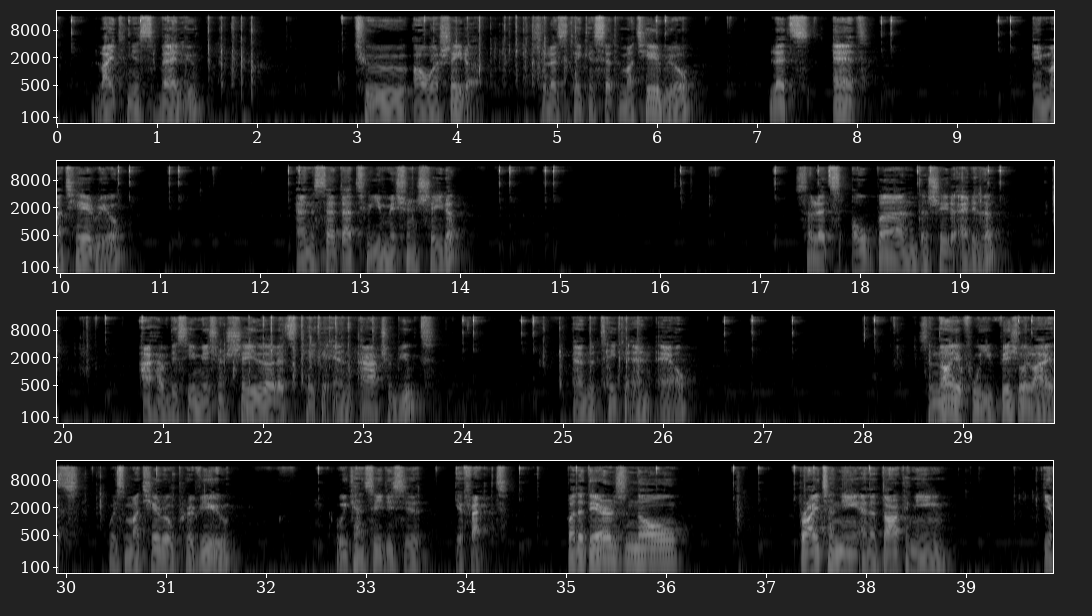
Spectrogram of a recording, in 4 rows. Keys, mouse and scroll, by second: 0.7-2.8 drag, 2.8-4.1 middle drag, 4.1 ctrl+a, 8.3 click, 9.4 click, 10.6 click, 11.1-19.2 drag, 19.2 q, 20.4-21.6 middle drag, 21.6 ctrl+a, 22.2 t, 24.6-26.6 drag, 27.3 click, 28.7 z, 30.3 d, 30.5 right click, 30.9 d, 32.5-35.4 middle drag, 35.4-35.9 scroll down 1, 35.9-39.7 middle drag, 39.7 shift+space.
